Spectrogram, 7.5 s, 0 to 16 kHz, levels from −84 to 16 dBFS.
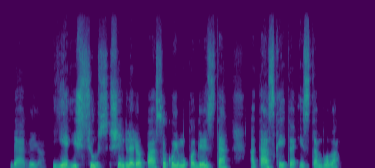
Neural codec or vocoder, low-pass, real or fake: codec, 44.1 kHz, 3.4 kbps, Pupu-Codec; 14.4 kHz; fake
